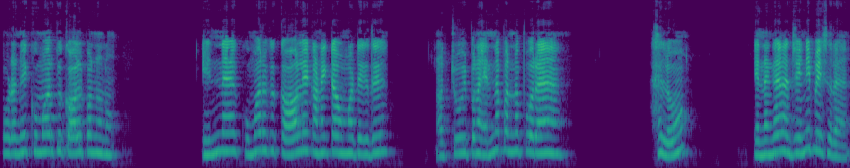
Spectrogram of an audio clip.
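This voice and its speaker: A frightened young wife in a cartoon who stammers in panic, as a woman voices her. The voice is extremely high and squeaky. The recording is dull and lo-fi. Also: steady tone, slow, long pauses. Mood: panicky. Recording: dull lo-fi audio.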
